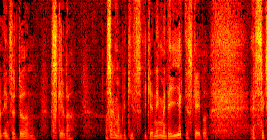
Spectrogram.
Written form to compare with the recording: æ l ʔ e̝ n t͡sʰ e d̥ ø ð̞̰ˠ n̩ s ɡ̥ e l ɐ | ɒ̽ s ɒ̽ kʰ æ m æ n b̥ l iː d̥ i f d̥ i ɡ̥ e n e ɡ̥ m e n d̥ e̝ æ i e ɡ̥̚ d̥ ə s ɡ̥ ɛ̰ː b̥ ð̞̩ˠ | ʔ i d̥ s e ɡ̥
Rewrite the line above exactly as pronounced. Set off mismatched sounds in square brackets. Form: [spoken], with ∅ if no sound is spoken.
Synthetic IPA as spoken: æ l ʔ e̝ n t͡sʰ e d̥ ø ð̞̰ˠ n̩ s ɡ̥ e l ɐ | ɒ̽ s ɒ̽ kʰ æ m æ n b̥ l iː [ɡ̥] i f d̥ i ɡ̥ e n e ɡ̥ m e n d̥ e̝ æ i e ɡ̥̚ d̥ ə s ɡ̥ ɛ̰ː b̥ ð̞̩ˠ | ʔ [æ] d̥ s e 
